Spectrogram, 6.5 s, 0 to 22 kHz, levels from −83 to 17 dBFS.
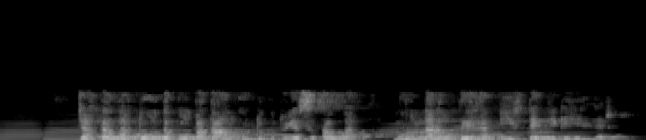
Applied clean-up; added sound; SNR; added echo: classical method WPE with log-MMSE.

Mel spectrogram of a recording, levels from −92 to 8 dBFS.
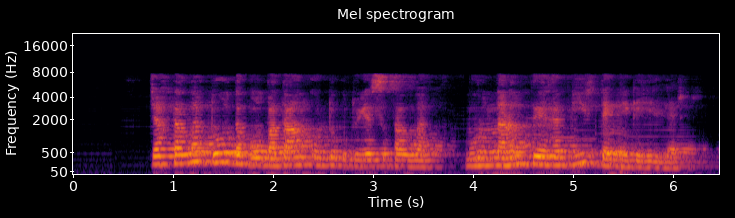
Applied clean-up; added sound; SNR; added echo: neural separator model SepFormer DNS4.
